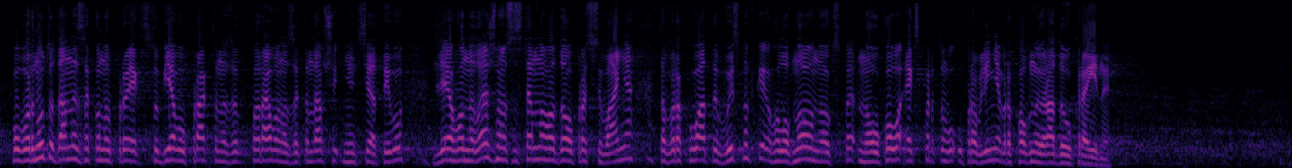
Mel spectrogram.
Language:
Ukrainian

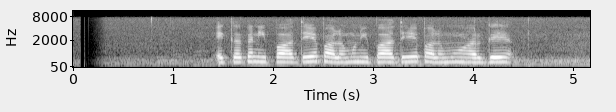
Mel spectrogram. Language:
Sinhala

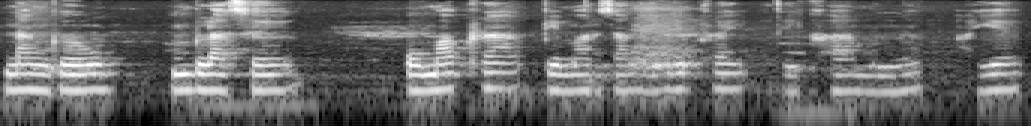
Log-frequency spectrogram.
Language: Bodo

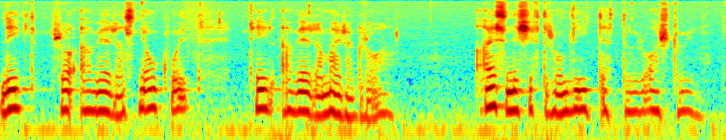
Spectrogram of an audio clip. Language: Faroese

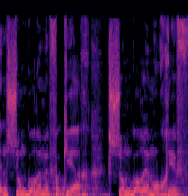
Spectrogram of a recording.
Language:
Hebrew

